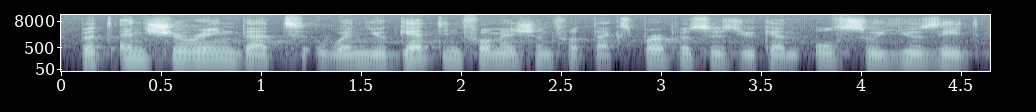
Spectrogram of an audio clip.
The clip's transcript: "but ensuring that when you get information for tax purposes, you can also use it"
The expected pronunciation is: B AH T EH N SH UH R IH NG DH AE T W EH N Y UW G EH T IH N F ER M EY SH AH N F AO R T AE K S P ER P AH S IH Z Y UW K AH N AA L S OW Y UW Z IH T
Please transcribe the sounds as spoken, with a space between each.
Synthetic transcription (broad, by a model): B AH T EH N SH UH R IH NG DH AE T W EH N Y UW G EH T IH N F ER M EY SH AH N F AO R T AE K S P ER P AH S IH Z Y UW K AH N AA L S OW Y UW Z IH T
